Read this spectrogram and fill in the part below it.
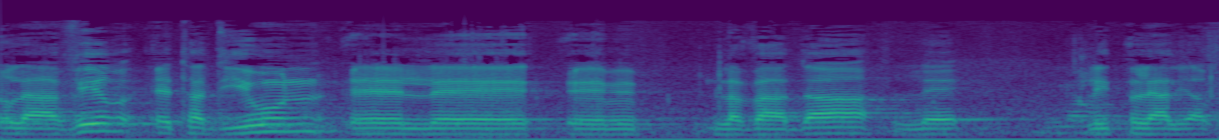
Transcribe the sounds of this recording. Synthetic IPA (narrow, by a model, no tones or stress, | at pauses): leaːviʁet̪had̪ijunle | lavaːda | le | ilea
